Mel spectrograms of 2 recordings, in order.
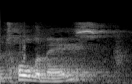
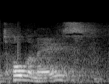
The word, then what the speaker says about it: Ptolemies: Well, you have the south and the Ptolemies. Boys and girls, I know it starts with a P, but the P is silent. The Ptolemies and the north, the Seleucids, with a whole bunch of Seleucuses and Antiochuses.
